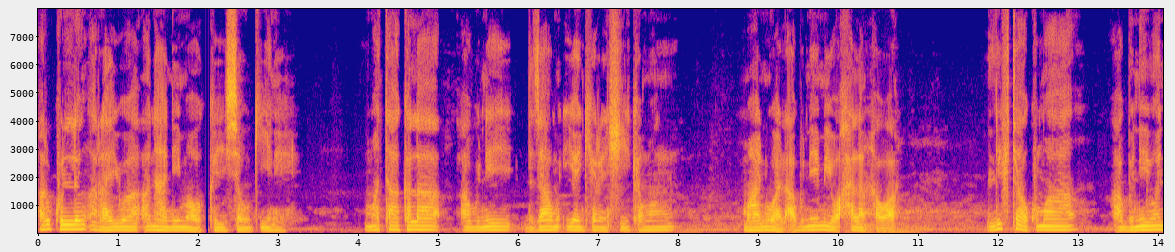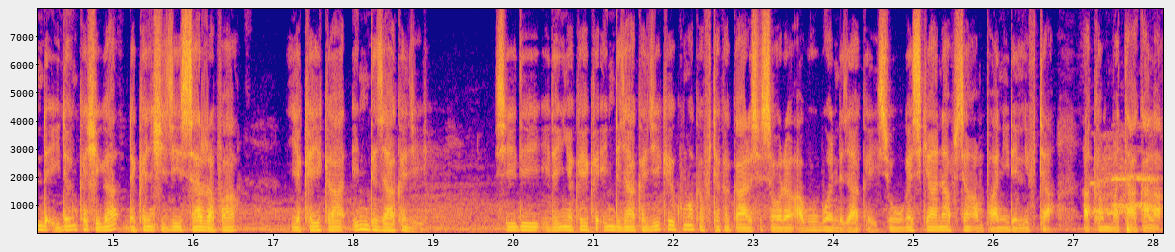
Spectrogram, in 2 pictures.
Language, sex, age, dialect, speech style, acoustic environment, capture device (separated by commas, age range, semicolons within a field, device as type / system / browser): Hausa, male, 25-34, Nigeria - Kano, happy, nature, mobile / Linux / Chrome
